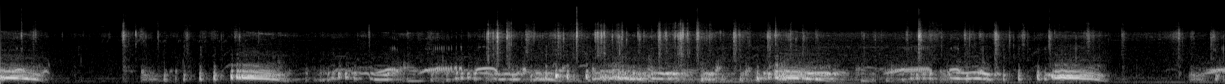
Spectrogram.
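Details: Male and female contest pigeons cooing at length: deep, rolling, throaty coos repeat almost continuously with short rising tonal notes between them, over sharp ticking clicks.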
